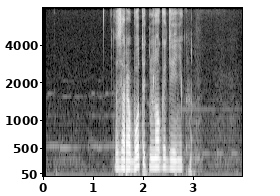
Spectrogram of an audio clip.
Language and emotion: Russian, neutral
